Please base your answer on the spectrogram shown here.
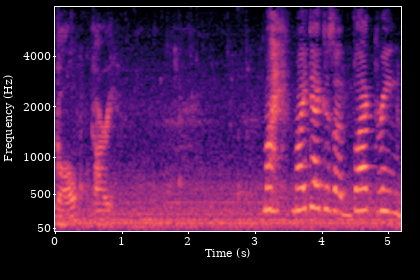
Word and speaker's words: Golgari: My deck is a black-green Gargari deck. Try again. How do you pronounce it? Golgari.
